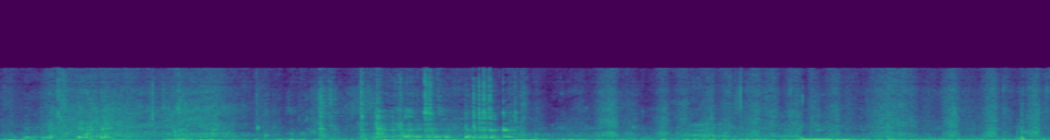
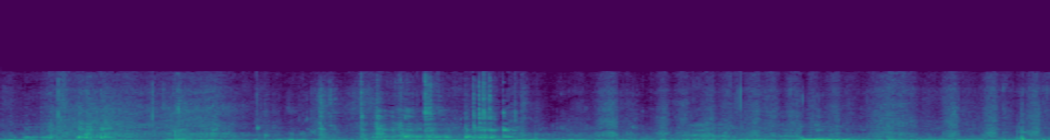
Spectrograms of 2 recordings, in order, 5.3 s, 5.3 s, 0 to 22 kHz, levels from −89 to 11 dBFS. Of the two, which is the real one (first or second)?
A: second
